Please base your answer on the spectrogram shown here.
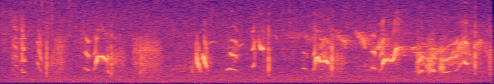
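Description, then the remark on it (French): A Eurasian jay gives a call and then its song, a busy, varied medley of chirps, clicks and short whistled notes, delivered in rapid irregular bursts at moderate volume with no voices present. “Les deux sons entendus proviennent du même oiseau, du jet des chaînes.”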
